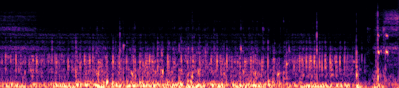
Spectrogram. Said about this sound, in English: Next, scuba divers unclip the sub from the platform. And yes, you're hearing the actual sound of our actual diver doing the actual unclipping. He wore a GoPro just for us.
